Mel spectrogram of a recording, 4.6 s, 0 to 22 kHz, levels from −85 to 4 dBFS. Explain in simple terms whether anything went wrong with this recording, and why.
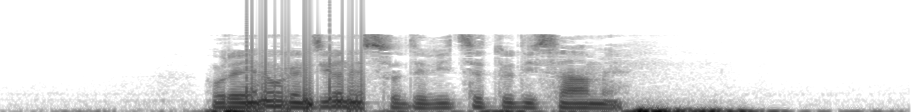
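Yes, two things went wrong. The recording was likely squeezed with AAC compression at a low quality setting, which throws away detail to save space. Nothing above 6.9 kHz survives, so the speech sounds dull and muffled, with a smeared, fizzy texture throughout.

From 1.24 to 1.83 s, just before "so device tudi", there is processor overload crackle. The computer fell behind and skipped dozens of tiny audio chunks, each around 10 milliseconds long, in a row. Each skip leaves a hard-edged gap, and together they sound like gritty crackling.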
